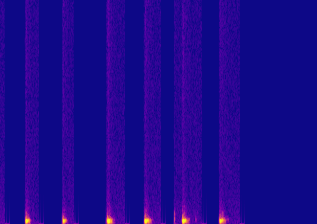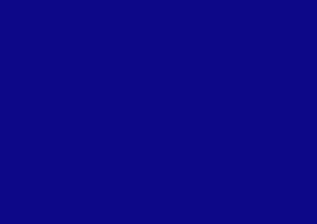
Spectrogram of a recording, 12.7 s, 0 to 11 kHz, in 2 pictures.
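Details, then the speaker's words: Simulated blood pressure reading: six soft, regular thumps at about 75 a minute, then silence, then a brief noise; Korotkoff sounds. "you always go 30 above where it stops okay and that's a safe level to go above you don't want to go 50 above you don't want to go 100 above that's way too high it could be dangerous for your patient"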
